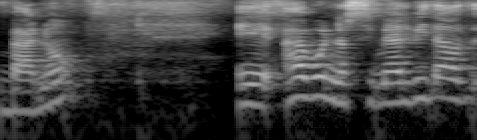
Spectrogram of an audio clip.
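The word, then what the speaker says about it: Banneux: pueblecito también muy pequeño, que se llama Banó, y fonéticamente en español se escribe Baneux, terminado en X y con dos Ns, lo digo para los que lo queráis buscar, ¿vale? Pero bueno, la pronunciación francesa más o menos es Vanneau.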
